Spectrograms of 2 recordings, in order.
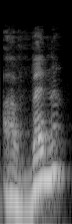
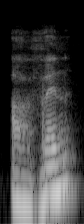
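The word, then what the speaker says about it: אָוֶן: Ces deux mots, c'est très proche, mais ils s'écrivent pas du tout pareil. Okay, ça se prononce presque pareil, okay, d'où la confusion, mais ça ne s'écrit pas de la même manière.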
